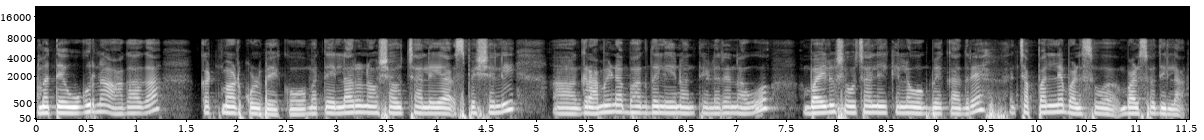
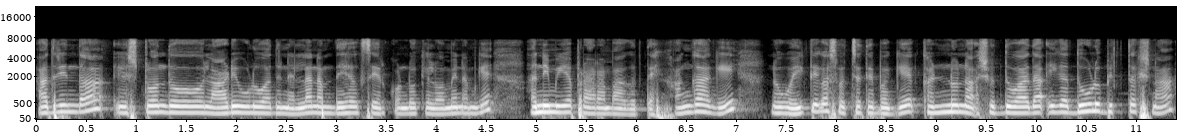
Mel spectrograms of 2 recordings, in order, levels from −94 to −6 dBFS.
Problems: none marked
